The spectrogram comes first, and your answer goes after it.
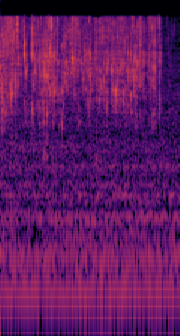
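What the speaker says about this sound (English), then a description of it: "Add warm milk." Warm milk pours into mashed potatoes in a home kitchen, a continuous soft liquid trickle and splash over a steady low hum.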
